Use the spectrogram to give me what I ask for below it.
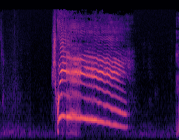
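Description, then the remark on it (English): A person imitates a hawk's screech as a sound intro for a segment about the Atlanta Hawks basketball team: one loud, shrill, drawn-out cry lasting about a second and a half, its pitch sliding slightly downward, surrounded by near-silence. “Either way, it's a hawk noise.”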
